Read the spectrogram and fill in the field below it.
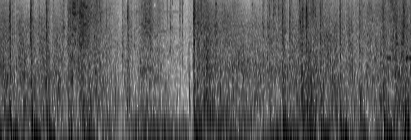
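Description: A shotgun fires loud blasts at close range.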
